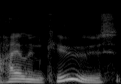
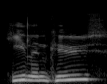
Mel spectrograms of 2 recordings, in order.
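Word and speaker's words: Hielan coos: Oh, but that did help to remind me of the Highland Coos that we got to see. Who's that? No, that's not how you pronounce it. Oh, excuse me. Healing Coos? That's better.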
